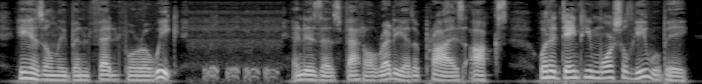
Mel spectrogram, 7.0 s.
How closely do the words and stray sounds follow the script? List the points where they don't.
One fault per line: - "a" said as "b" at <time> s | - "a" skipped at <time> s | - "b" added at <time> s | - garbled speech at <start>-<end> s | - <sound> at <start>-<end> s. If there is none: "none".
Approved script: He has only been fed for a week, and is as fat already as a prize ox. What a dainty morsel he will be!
- laugh at 2.0-2.8 s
